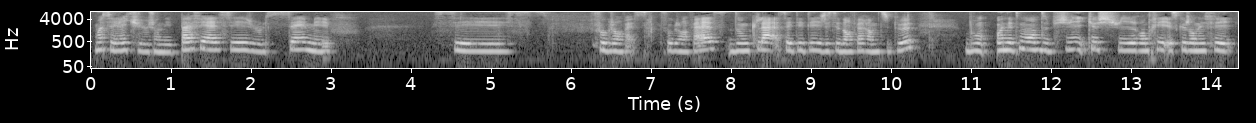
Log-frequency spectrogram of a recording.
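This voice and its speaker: A woman's voice: medium pitch, flat delivery, unhurried. A young woman vlogging in casual chat, chatty and self-mocking, laughing at herself now and then. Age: young adult. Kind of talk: casual study-with-me vlog chat.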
